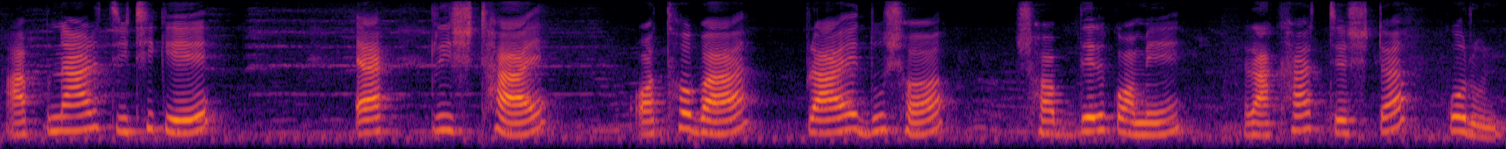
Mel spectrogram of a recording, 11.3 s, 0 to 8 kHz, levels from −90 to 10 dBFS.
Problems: constant background noise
